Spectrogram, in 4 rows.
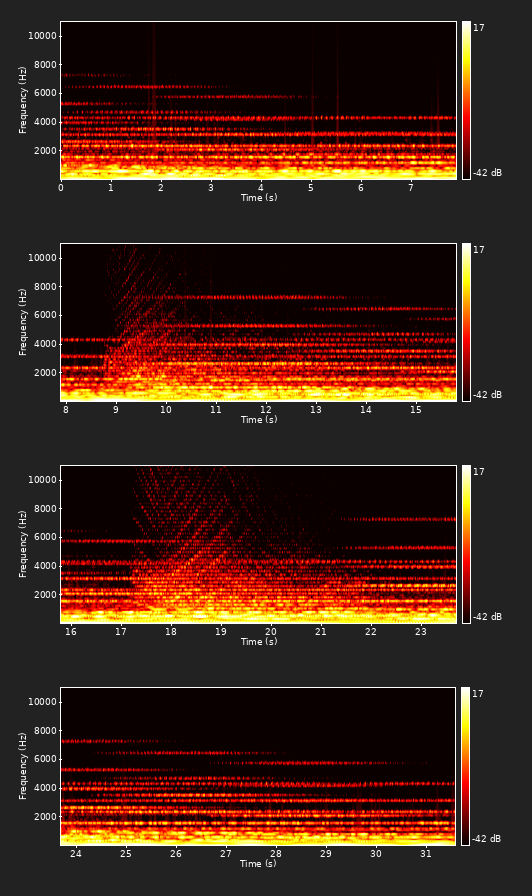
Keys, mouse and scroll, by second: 2.2 click, 3.8 click, 6.8-7.1 typing, 7.8 click, 10.6-11.3 alt+shift+drag, 13.9 Tab, 14.4 click, 15.6 g, 16.6 Escape, 17.1 click, 18.2 g, 20.8 click, 22.3 click, 22.8 alt+shift+click, 24.2-25.5 drag, 26.4 g, 27.4 Escape, 28.8 Tab, 30.8-31.5 alt+shift+drag.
